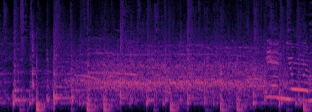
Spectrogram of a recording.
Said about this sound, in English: Round of applause.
